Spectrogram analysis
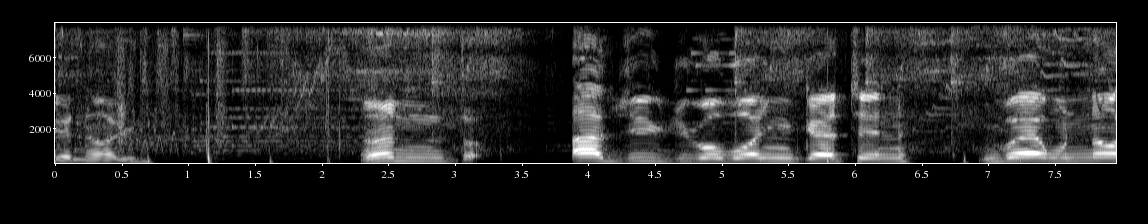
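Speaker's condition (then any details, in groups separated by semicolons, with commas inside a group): Ataxia; speech recently worse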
